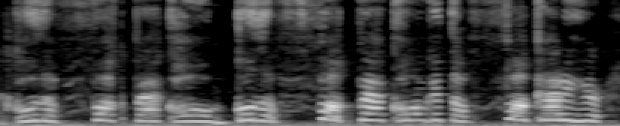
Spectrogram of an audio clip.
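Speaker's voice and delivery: high-pitched retold yelling; mock furious banishing; enraged order. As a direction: drive it out with repeated high, angry commands. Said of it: "when I was telling her".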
